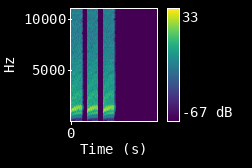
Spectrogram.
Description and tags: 3 alarm short c
3 short alarm blasts. Model 3
alarm, futuristic, gui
